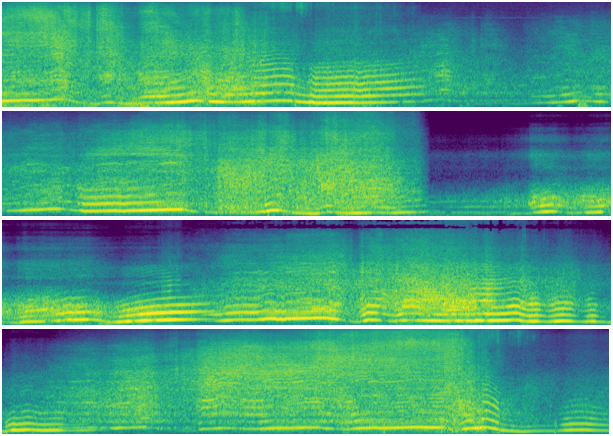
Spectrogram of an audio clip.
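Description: A rally car's engine revving hard, its pitch climbing and dropping again and again as the driver shifts and lifts through the stage. The sound cuts off abruptly about halfway, then a quieter engine builds back up to full revs.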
